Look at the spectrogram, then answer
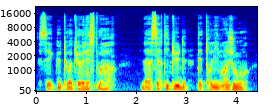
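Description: A man's voice: medium pitch, unhurried, mellow, husky, pitched above the performer's own voice. A man voicing a desperate, broken older banker who pleads in anguish, read as an audiobook. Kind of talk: audiobook reading.

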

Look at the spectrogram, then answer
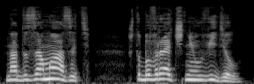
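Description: A woman's voice: moderate pace, a little mellow, dry recording, studio quality, natural voice. A woman voicing a hysterical, spoiled young bride who wails and whines. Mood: bossy. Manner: shrill, wailing, whiny.

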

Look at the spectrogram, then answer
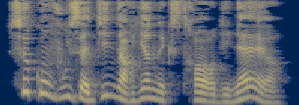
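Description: A clever spinster mistress speaks in a gentle, persuasive, reasoning tone, voiced by a woman reading a story aloud. Her voice sits a bit higher than the narration. She sounds calm and quietly manipulative. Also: normal speed, breathy edge. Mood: coaxing. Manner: soft, coaxing and reasoning.

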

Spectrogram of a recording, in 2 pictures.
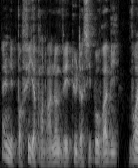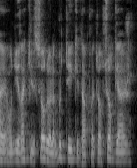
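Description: A man voicing a brutal, sneering renegade bandit in an audiobook, gruff and gloating, his voice dropping lower. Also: expressive, a little fast, a little mellow. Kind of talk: audiobook character voice.

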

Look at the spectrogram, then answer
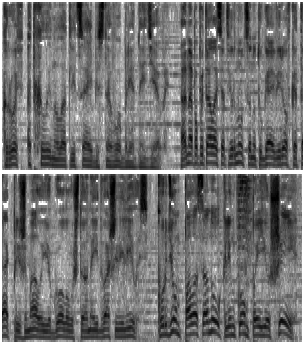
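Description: A man reading a dark fantasy tale aloud with a lively, dramatic rise and fall in his voice. His storytelling is expressive, and soft music plays under him. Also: mid-range voice, moderate pace, hardly any pauses. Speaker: narrator. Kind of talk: audiobook narration.

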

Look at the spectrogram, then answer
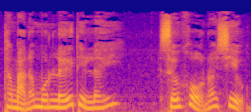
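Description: A woman voicing a sharp-tongued older village mother-in-law, scornful and needling. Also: medium pitch, expressive, fast, husky.

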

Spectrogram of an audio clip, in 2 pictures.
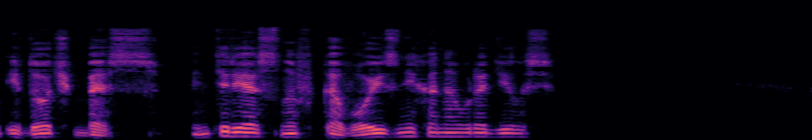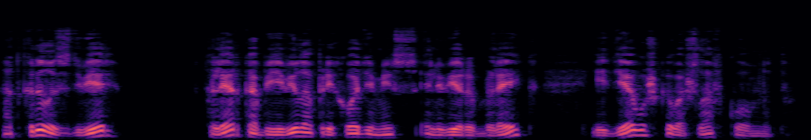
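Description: Low husky guy reading a novel aloud, measured and even, bright tone. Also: no room sound. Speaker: audiobook narrator. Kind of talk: scripted narration.

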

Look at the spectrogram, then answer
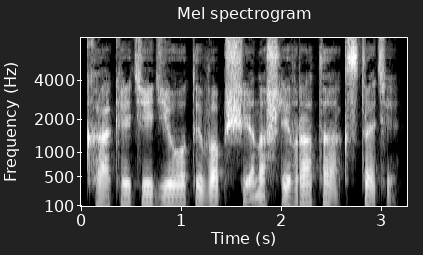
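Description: A man's voice: mid-range voice, fairly even intonation, unhurried, no room sound, clean studio sound, lightly acted. A man voicing a young male monster hunter who grumbles wryly and sounds irritated. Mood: wry grumbling.

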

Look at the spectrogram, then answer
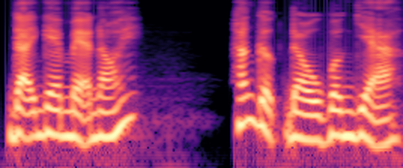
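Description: Low-voiced woman narrating a ghost story. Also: expressive, normal speed, a little mellow, no room sound, clean studio sound.

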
